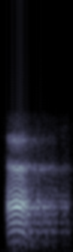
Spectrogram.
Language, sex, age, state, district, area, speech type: Tamil, male, 60+, Tamil Nadu, Theni, rural, conversation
